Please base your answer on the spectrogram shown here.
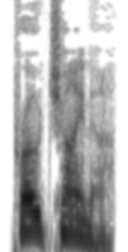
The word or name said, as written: pro-China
